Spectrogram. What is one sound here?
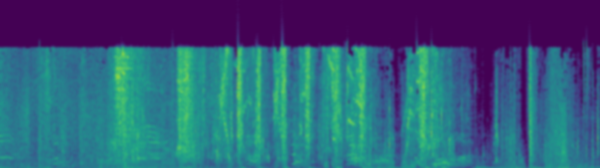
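Heavy punches and kicks land with loud thuds and cracks.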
